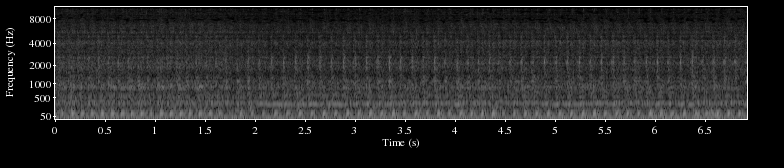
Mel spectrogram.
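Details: 10-year-old Yamaha FZ 150cc, bought second-hand; steady single-cylinder thump at a settled idle, firing evenly with no misses or hunting; normal idle.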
